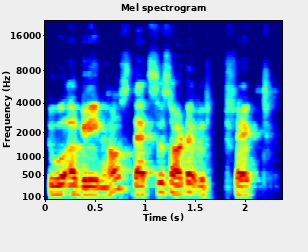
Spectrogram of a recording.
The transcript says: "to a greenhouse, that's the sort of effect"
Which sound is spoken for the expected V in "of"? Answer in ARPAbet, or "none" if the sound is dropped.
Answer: V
